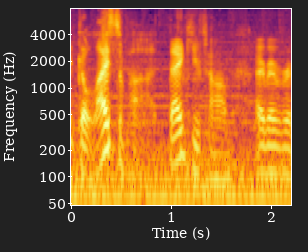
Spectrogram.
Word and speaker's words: Golisopod: Even worse than Golispod is called it. It's actually Golisopod.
